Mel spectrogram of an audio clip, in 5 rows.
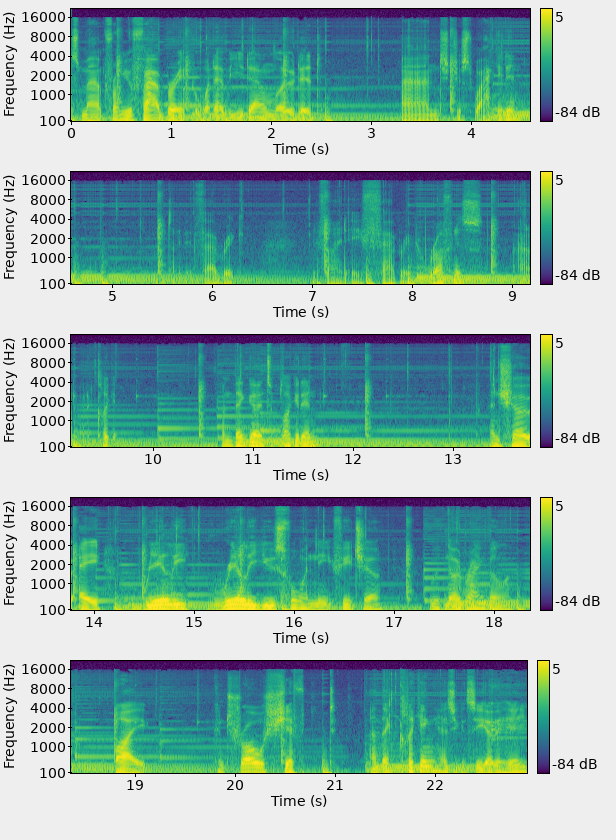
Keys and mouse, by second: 10.5 middle click, 11.3 click, 14.5-17.7 middle drag, 21.6 ctrl+shift+click.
